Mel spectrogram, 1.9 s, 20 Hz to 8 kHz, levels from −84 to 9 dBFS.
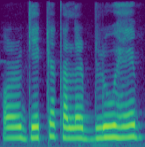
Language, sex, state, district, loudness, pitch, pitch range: Hindi, female, Arunachal Pradesh, Papum Pare, -13 LUFS, 220 Hz, 210-225 Hz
